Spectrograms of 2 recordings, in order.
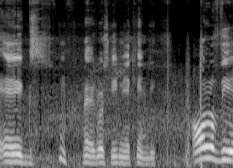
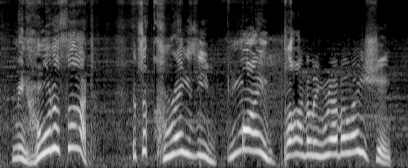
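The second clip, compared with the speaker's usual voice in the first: very high, sarcastic, fake astonished amazement; 10 semitones higher than usual. Opening the episode with a snarky remark: sarcastic fake amazement. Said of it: "I'm being sarcastic, obviously".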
